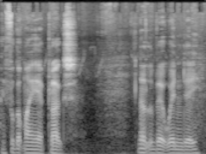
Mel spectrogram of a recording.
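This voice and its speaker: Gravelly-voiced man vlogging outdoors. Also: low-pitched, brisk. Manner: relaxed, chatty, lots of ums. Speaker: wild camping vlogger. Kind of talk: casual outdoor vlog narration. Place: outdoors on a windy hillside.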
